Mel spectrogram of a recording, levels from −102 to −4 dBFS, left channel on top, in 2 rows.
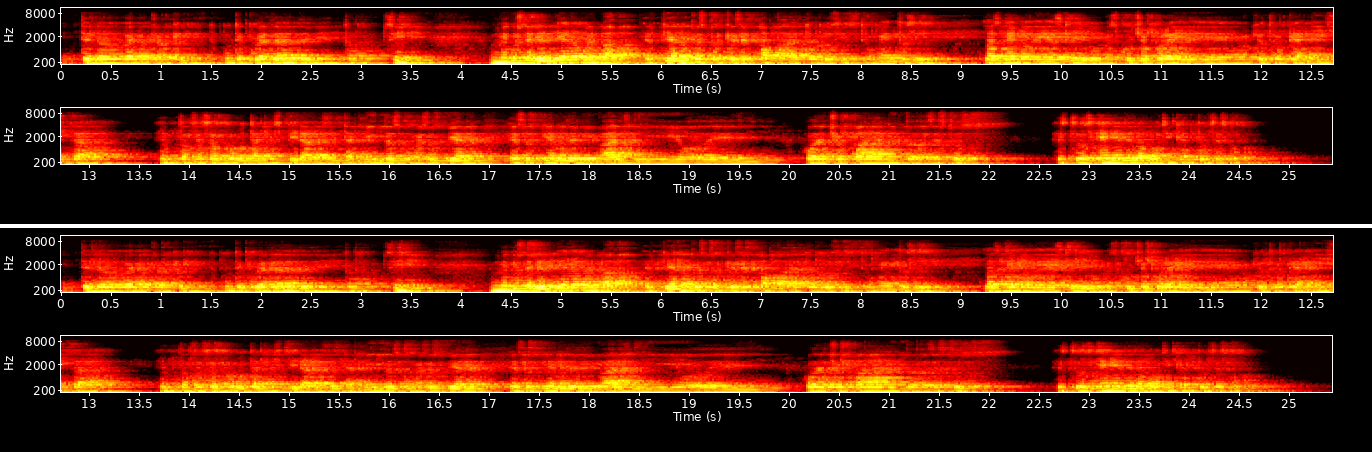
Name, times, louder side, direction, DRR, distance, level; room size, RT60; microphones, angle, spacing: voice 1, 0.2-4.0 4.3-13.1 13.7-19.7 20.1-22.0 22.7-24.5, left 1 dB, 30° left, -4 dB, 5.8 m, -27 dB
28.0 x 24.5 x 5.2 m, 0.95 s
head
